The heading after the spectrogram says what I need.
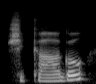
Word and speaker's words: Chicago: come from Midwest and they pronounce the name of the city Chicago with a perfect sh sound like I'm going to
